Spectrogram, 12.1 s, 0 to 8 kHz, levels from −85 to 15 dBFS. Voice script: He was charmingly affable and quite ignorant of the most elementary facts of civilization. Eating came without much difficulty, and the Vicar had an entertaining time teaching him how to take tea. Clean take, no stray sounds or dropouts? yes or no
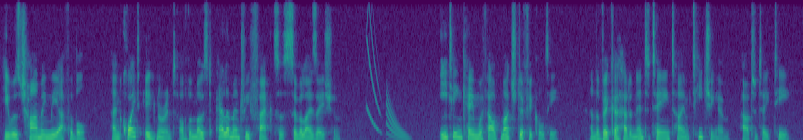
no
